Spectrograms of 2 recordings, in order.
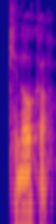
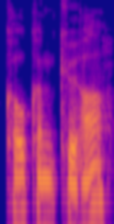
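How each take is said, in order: First: The name is said in a short local form. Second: The name is said fully, following the spelling. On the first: The speaker calls it right. "actually pronounced as Kinoka" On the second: The speaker calls it wrong. "two of the most common mispronunciation"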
